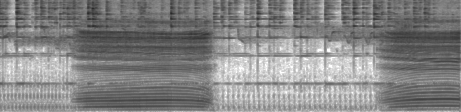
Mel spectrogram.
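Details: Morning herding of tame village cows toward the pen on rural roads: two loud, drawn-out moos, each over a second long and separated by a short pause filled with jingling cowbells.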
